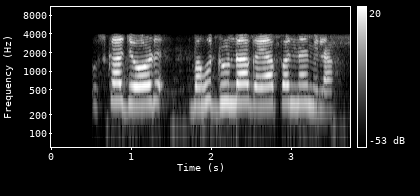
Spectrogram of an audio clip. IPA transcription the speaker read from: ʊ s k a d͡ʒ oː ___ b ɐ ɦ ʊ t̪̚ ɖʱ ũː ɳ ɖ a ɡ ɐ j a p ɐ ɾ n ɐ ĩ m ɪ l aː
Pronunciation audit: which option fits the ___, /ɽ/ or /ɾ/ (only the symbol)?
ɽ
